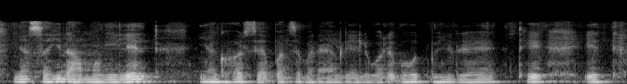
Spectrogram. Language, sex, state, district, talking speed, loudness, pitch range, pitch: Hindi, male, Chhattisgarh, Balrampur, 170 wpm, -18 LUFS, 110-120 Hz, 110 Hz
